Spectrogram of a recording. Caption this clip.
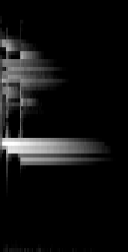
Xilofono siendo tocado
